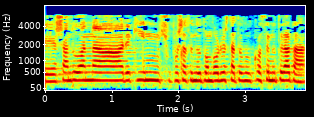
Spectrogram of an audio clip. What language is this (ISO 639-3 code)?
eus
